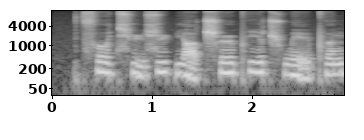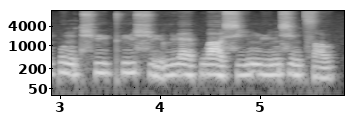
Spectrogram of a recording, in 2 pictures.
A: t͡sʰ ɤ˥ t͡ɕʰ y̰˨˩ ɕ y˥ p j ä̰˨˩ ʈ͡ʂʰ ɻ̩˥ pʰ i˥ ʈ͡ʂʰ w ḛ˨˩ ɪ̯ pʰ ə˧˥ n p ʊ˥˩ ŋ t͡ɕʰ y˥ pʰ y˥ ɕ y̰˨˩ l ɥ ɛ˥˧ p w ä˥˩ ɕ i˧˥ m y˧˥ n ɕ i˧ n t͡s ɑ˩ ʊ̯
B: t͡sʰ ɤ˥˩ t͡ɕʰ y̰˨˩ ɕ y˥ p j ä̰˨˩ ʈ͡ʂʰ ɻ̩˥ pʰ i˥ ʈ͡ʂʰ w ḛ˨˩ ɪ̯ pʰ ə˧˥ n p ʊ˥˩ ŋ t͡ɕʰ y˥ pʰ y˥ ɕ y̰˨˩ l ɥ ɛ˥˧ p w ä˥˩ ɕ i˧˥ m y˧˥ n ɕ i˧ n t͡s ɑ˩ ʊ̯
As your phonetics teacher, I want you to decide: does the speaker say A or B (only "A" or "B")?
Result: B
